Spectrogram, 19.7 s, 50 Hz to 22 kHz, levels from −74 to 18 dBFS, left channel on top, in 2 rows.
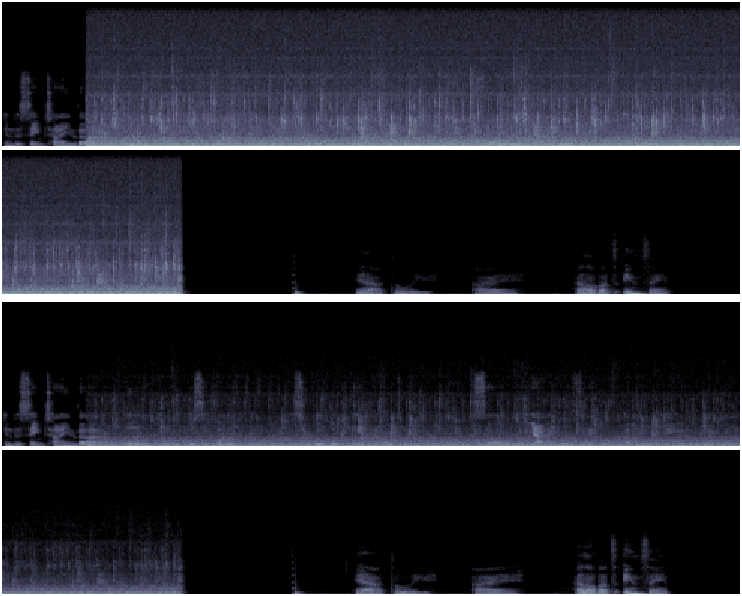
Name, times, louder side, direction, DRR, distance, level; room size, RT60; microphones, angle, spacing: voice 1, 0.0-3.1 3.8-5.2 6.3-7.9 8.2-9.1, equal, 20° right, 1.6 m, -33 dB
Rain, 1.1-12.2, left 8 dB, 75° left, 0.3 m, -21 dB
voice 2, 14.5-15.6 16.1-16.8 17.4-18.7, right 2 dB, 65° right, 0.6 m, -28 dB
6.1 x 3.7 x 2.3 m
head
